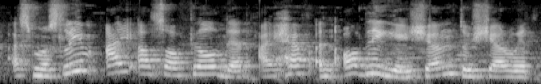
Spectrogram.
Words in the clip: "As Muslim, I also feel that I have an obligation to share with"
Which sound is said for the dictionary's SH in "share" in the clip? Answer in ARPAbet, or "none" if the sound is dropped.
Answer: SH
